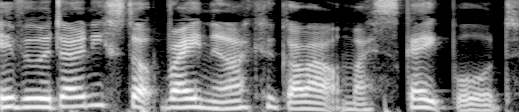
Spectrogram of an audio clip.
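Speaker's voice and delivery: ordinary delivery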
